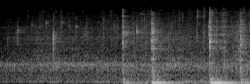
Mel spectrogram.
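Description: Eggs fry in very hot oil in a pan with a crackling sizzle that swells in sudden louder bursts, heavy spattering near the end, close up and with no talking.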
